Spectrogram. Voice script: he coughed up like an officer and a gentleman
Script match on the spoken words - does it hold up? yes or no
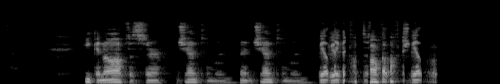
no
